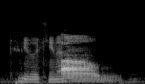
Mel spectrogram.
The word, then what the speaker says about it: Ntilikina: In that draft, where we drafted Frank the Tank, I can't pronounce his last name. He needs to go. Ntilikina?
